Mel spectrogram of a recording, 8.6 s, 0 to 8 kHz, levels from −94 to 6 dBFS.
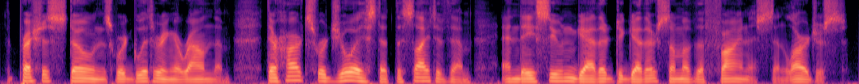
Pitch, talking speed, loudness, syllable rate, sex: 105 Hz, 180 wpm, -19 LUFS, 5.2 syllables/s, male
